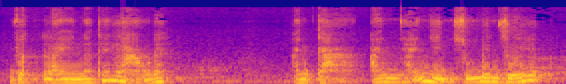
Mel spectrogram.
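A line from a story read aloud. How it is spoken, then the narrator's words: Lowered voice. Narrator (Vietnamese): Cao Đông hạ giọng nói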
